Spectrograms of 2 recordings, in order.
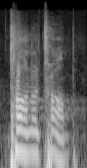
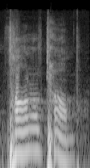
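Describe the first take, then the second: No difference in how they are said.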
